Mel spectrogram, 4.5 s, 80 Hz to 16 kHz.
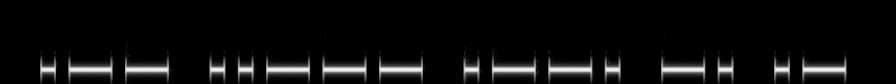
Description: Morse code, heard as a keyed tone, about 17 wpm, 700 Hz. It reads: W2PNA
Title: USA Call Signs - 5 Characters - Repeated 2x - 17wpm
